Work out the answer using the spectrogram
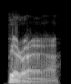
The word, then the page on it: piraya: British English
